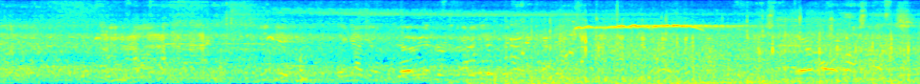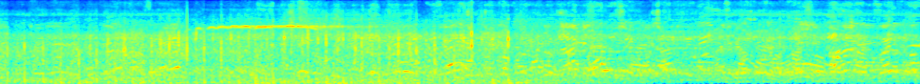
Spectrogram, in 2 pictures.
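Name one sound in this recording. Horse hooves patter rapidly on packed earth.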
